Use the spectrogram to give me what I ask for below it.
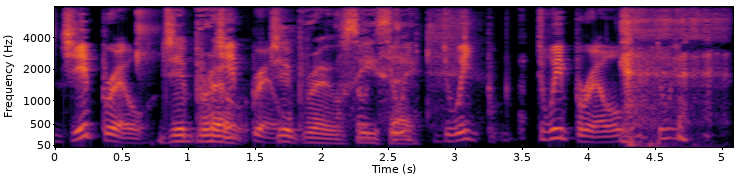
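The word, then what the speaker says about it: Djibril: for dribial see say can you just pronounce his first name for me again dribial dribble that it's j it's jibril do we do we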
